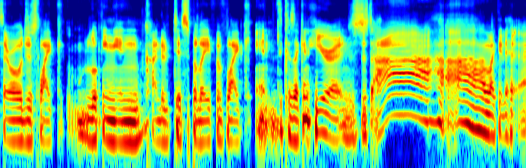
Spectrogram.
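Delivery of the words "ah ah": high, labored, painful screams. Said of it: "it sounds like very labored, very painful screams".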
